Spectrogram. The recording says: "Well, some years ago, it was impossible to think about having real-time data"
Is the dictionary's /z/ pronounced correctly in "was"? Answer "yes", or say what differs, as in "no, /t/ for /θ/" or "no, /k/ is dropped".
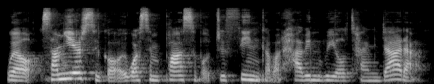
no, /s/ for /z/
